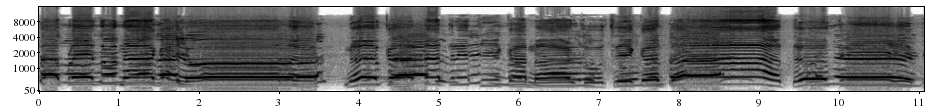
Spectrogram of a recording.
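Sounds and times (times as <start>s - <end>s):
men singing unaccompanied: 0.0s - 11.0s.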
